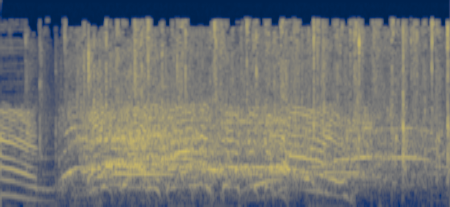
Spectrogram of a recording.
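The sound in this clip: NASA flight team shouting and clapping as the InSight lander touches down on Mars: a loud, sustained roar of excited voices with cheering and applause.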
